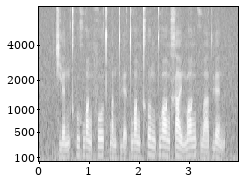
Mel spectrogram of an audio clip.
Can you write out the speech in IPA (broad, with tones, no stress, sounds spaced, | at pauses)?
t͡ɕ j ɛ˧˥ n kʰ u˥˧ x w ɑ˥˩ ŋ f o˥ ʊ̯ t̪ʰ w a˨ n t̪ ɥ ɛ̰˨˩ t̪ w ɑ˥˧ ŋ kʰ ɤ˥˧ ŋ t̪ w ɑ˥˧ ŋ x a˥˩ ɪ̯ m ɑ˥ ŋ f w ä˧˥ t̪ ɥ ɛ˥˩ n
